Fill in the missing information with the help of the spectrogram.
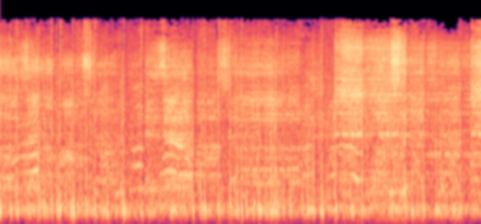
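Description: Music mixed with dense, rapid crackling bangs of fireworks.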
